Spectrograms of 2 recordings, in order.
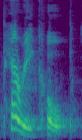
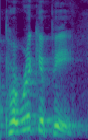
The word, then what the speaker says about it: pericope: words today a pericope it looks like Perry cope when you spell it out a pericope it's that's what the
